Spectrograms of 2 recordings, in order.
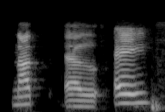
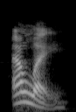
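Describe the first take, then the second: First: The letters L and A are said separately. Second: The letters L and A are joined together. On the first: The speaker calls it wrong. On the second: The speaker calls it right.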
